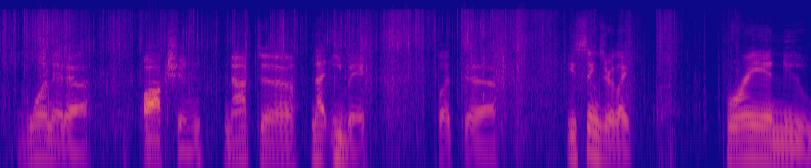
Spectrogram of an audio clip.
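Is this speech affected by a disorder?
No.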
